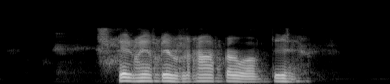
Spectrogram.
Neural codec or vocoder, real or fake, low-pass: autoencoder, 22.05 kHz, a latent of 192 numbers a frame, VITS, trained on one speaker; fake; 5.4 kHz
